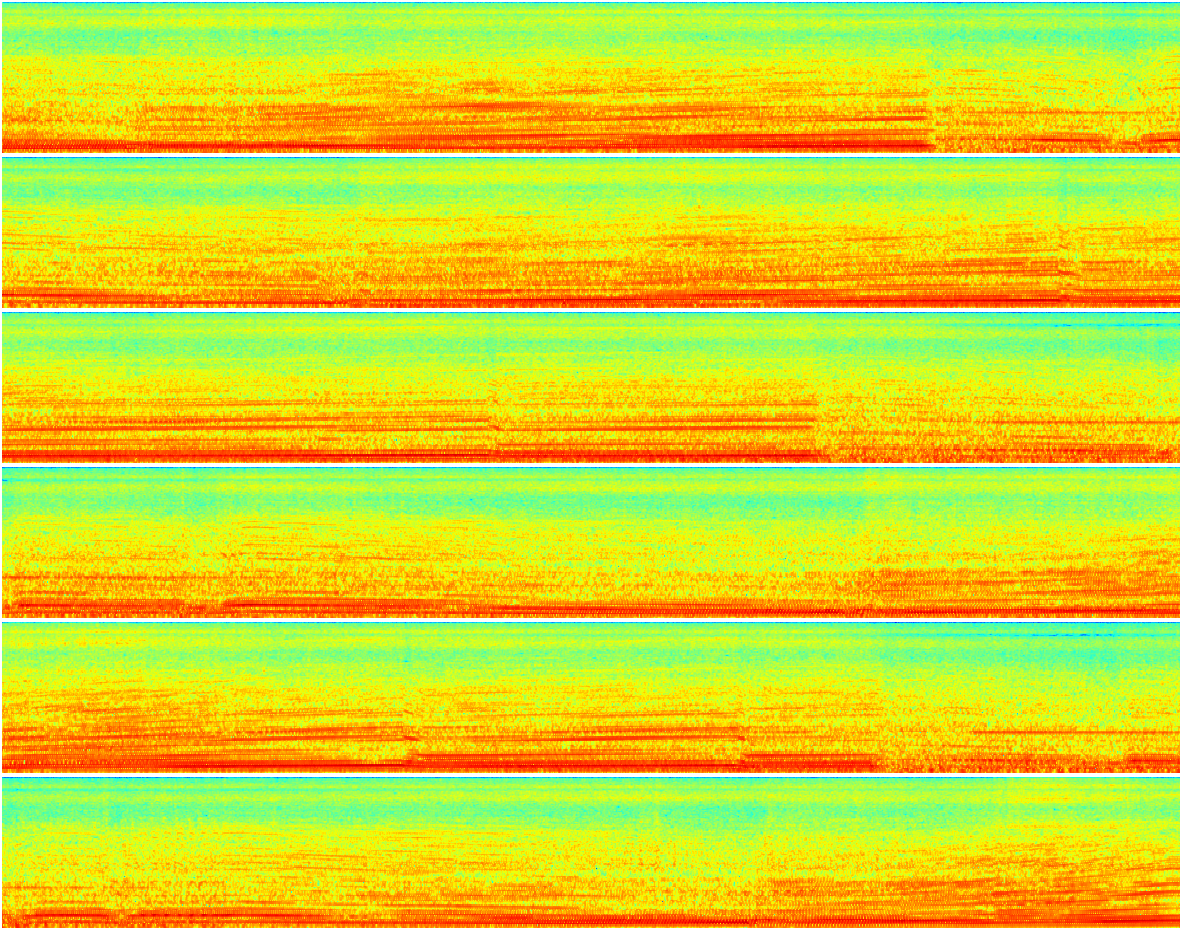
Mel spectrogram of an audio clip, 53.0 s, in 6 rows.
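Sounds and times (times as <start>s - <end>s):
motorcycle engine at speed: 0.0s - 53.0s
wind rush on microphone: 21.3s - 35.7s, 40.4s - 50.8s.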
